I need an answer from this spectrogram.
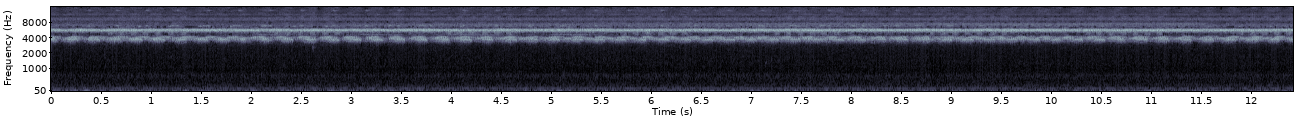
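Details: Chirping insects keep up an even, high-pitched pulsing chorus for the whole stretch, with rapid trills layered over one another and a faint low hum.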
